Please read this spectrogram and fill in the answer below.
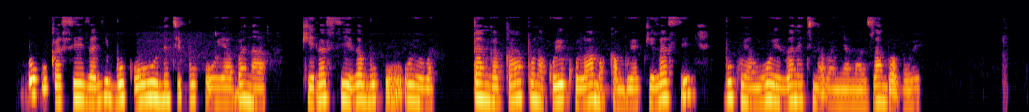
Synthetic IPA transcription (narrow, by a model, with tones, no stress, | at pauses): bo˦ko˨ka˨si˦e˨za˨li˦bo˦kʰo˨˦ne˦ti˨bo˦ko˨ja˨ba˦na˨ | ke˨la˦si˦e˨za˦bu˦ko̰˨o˦jo˦ba˨ | ta˦ŋɡa˨ka˦po˦na˨ko˨jo˦kʰo˨la˨˦ma˨ka˨mbo˨ja˨ke˨la˦si˦ | bu˦ko˨ja˨ŋɡo˦e˨za˦nɛ˦ti˨na̰˨ba˨ɲa˨ma˨za˦mba˨bo˨je˦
